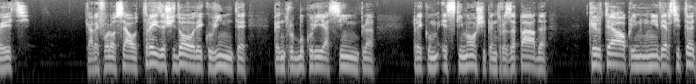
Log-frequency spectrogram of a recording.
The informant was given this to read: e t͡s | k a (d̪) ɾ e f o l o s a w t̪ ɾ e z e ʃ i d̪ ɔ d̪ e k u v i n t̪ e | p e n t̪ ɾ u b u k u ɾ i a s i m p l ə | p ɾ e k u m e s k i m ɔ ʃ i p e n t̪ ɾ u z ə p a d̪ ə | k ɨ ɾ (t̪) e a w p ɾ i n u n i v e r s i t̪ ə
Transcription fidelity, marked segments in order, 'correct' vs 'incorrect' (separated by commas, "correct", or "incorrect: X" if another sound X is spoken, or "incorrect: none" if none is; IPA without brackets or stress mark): incorrect: none, correct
